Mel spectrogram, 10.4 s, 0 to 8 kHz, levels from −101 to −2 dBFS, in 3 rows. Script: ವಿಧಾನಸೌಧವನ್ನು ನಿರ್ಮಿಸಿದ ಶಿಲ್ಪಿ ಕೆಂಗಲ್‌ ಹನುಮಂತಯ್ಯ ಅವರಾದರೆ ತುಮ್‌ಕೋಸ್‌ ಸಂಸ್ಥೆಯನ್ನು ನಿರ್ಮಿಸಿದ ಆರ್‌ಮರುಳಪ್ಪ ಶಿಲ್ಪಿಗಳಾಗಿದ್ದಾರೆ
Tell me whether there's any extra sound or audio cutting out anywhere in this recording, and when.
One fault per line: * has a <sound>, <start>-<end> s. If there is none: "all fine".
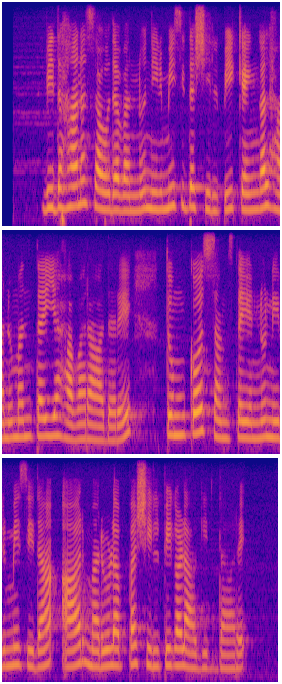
all fine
